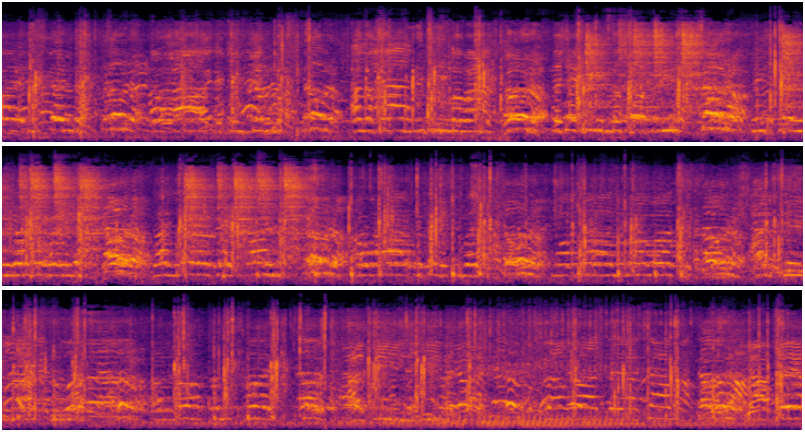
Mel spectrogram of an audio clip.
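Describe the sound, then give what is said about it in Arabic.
A large crowd of protesters shouts slogans in unison at a street demonstration. Loud, rhythmic chanting voices continue without a break for the whole stretch. “وردد المتظاهرون هتافات”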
